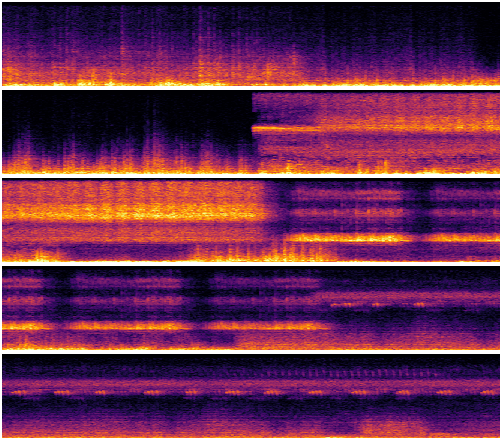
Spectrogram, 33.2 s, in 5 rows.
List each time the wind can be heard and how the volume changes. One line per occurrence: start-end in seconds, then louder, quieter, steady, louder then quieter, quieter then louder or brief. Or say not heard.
0.0-33.1 quieter.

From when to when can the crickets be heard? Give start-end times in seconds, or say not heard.
9.9-33.1.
